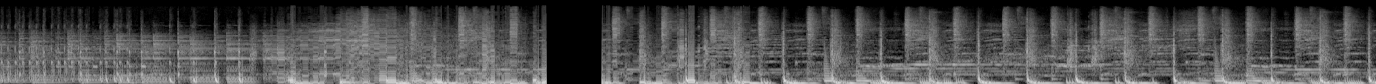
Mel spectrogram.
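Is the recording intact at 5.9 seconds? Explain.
No. At 5.9 seconds the sound is cut to silence by a rebuffering stall that runs from 5.46 to 6.02 s. The player exhausted its downloaded audio and paused until more arrived, adding about 0.57 s of dead air before resuming exactly where it left off. Unlike a dropout, nothing is skipped here; the gap is inserted time, and the sound on either side joins seamlessly once playback restarts.

That stall sits inside a longer stretch of robotic sound from repeated short buffers, from 2.64 to 7.50 s. The audio takes on a rigid, metallic buzz at 100 Hz, which fits a 10 ms chunk being replayed whenever new audio comes too late. The likely cause is audio arriving too seldom, with roughly half the material being repeats while the real sound is skipped. That makes it different from the stall, which loses nothing.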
